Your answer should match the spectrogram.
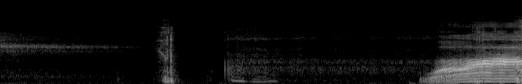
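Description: Bernhard Blocksberg snores in his sleep: exaggerated, growling snoring that swells into a loud, rough, rasping roar at the end, preceded by a short sniff-like burst and quieter wheezing breaths. No one speaks.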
